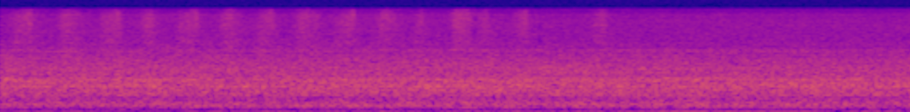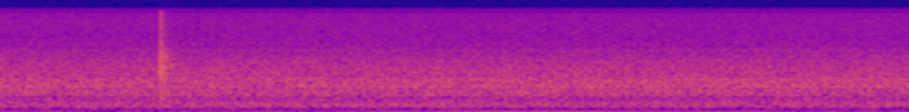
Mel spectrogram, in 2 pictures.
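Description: A young woman talks softly and cheerfully close to a microphone.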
